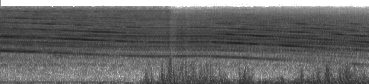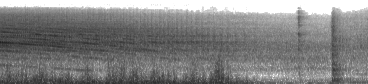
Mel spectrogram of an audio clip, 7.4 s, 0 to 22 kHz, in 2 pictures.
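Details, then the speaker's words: Electrolux EWF771 7 kg front-load washer in the spin-dry test after a no-wash, no-spin, motor-not-turning fault: motor whine glides down as the empty drum coasts, only soft thumps and no banging. Spin is normal and the drum bearings are still quiet. "ถือว่าตัวลูกปืนถังยังแจ่มเลยนะไม่เจ้าอะไรไม่ดังนะครับหรือว่าเขาเปลี่ยนแล้วก็ไม่รู้นะ"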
